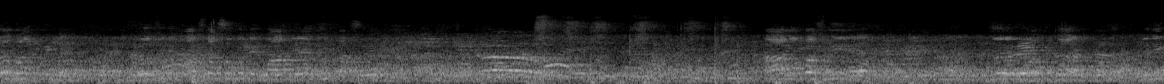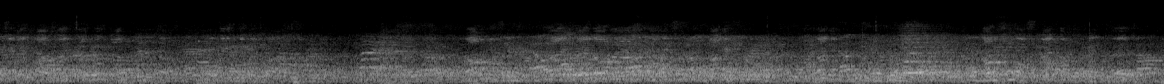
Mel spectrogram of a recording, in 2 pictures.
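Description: A crowd of spectators shouts and cheers throughout.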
